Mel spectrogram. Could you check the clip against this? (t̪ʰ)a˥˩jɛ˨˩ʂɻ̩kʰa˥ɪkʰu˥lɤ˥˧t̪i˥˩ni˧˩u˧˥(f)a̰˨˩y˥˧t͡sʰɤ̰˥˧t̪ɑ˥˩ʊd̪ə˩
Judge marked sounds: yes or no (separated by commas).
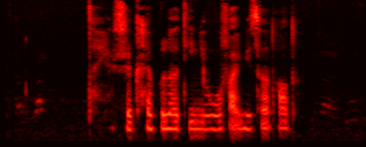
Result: yes, yes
